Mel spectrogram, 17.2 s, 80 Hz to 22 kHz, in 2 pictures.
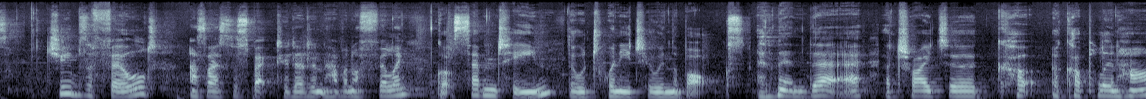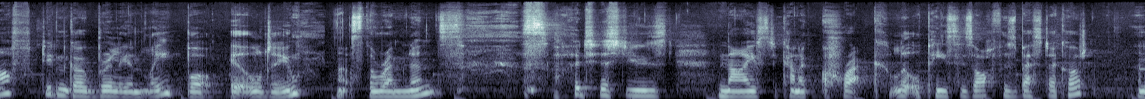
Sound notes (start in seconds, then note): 6.8 laugh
